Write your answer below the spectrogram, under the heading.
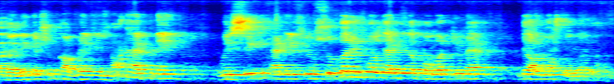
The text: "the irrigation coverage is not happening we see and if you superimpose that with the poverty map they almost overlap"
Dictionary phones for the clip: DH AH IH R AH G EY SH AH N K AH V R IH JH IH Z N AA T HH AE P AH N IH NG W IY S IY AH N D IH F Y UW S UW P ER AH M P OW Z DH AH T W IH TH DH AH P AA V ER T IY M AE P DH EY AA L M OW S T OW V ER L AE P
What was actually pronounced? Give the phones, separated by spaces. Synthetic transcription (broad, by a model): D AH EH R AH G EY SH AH N K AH P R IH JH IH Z N AA T HH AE P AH N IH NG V IY S IY AH N D IH F Y UW S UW P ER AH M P OW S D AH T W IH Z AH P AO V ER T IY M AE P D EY AA L M OW S T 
